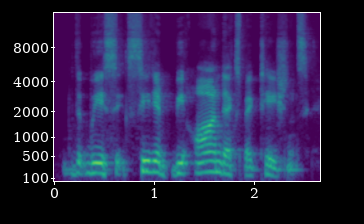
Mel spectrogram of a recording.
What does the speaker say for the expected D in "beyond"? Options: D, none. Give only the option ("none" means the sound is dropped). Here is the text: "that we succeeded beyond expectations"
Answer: D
